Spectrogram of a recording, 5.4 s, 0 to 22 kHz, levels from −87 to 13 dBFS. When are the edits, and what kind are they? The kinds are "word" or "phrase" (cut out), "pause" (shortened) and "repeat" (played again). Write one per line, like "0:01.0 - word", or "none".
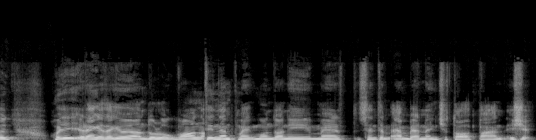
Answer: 0:02.0 - word
0:02.4 - word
